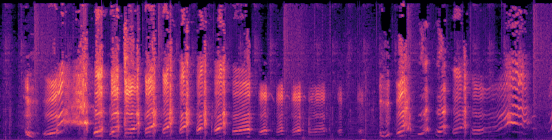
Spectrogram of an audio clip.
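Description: A baby laughing in quick runs of high-pitched giggles. There is a short break a little past the middle, then a second run of laughter.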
